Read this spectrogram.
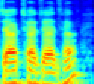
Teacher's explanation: इन सभी का उच्चारण दोस्तों ये तालु से इसका उच्चारण होता है। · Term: तालव्य वर्ण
